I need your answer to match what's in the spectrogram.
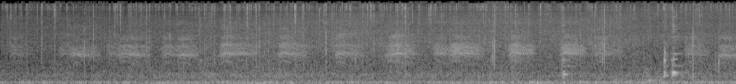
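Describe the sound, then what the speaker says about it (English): Venison steak frying over a campfire in The Long Dark, a steady crackling sizzle running throughout with soft periodic pops, close and continuous with no talk. "And then we'll start cooking that venison."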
